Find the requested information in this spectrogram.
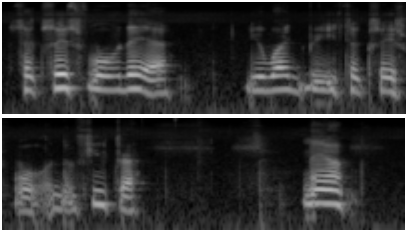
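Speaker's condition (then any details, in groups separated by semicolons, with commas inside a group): Cerebral palsy; onset at 8 days old; lifelong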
